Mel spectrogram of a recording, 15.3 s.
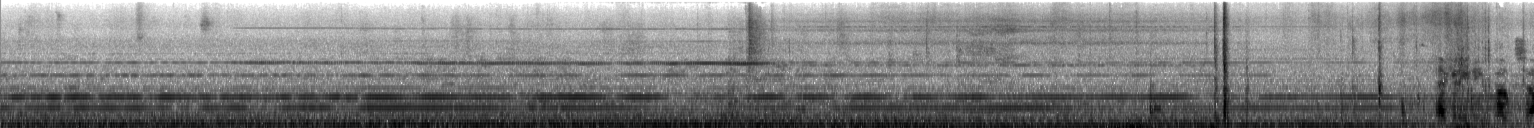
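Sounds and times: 
commuter rail train rumble on the University of Colorado A line: 0.0s - 15.3s
faint squeal: 5.6s - 13.0s
commuter rail train electric hum tones: 7.8s - 15.3s.

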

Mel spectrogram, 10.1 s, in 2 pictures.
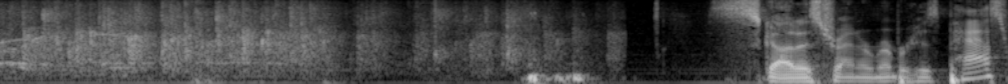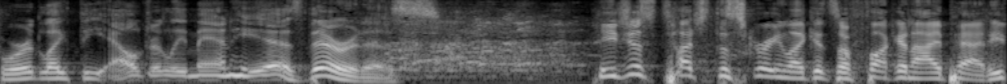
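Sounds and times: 
audience applause: 0.0s - 3.2s
speech: 3.8s - 7.4s, 8.0s - 10.0s
laughter: 6.8s - 9.0s.

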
